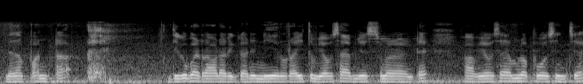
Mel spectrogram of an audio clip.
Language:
Telugu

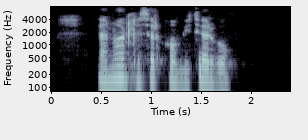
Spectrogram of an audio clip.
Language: Central Kurdish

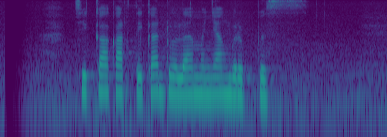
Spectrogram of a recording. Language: Javanese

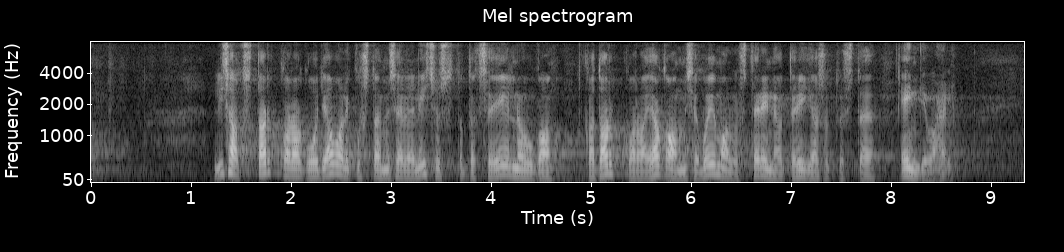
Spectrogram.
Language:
Estonian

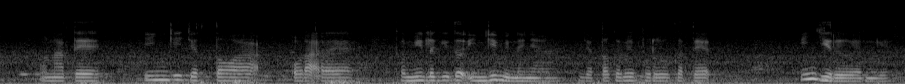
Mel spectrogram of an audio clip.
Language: Santali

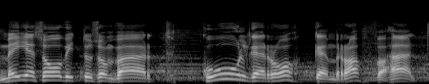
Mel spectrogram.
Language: Estonian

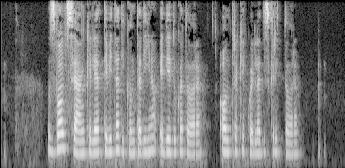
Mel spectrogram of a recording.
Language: Italian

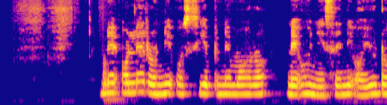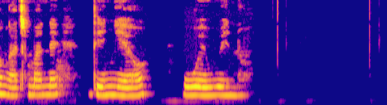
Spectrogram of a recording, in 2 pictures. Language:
Luo (Kenya and Tanzania)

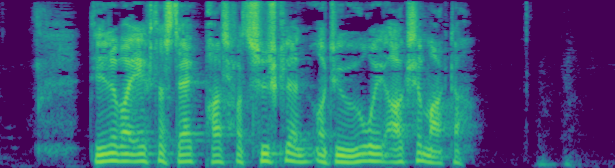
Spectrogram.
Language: Danish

